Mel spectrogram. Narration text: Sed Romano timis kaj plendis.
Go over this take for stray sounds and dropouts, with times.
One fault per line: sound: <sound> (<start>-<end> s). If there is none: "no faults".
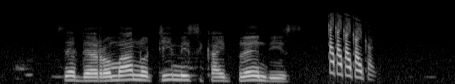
sound: chirp (3.3-3.8 s)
